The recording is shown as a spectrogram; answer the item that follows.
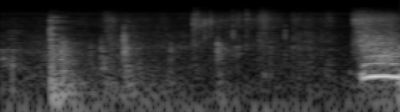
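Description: Quiet, with a few faint short knocks in the first second, then a man's brief 'oh' right at the end.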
